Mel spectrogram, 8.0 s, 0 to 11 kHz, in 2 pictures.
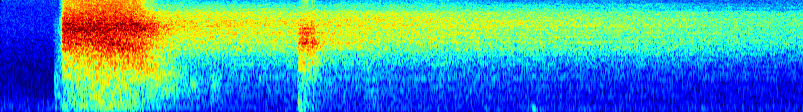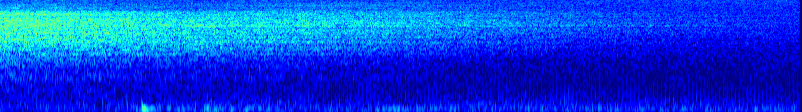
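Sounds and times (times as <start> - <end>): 
diesel truck air brakes: 0.3 - 6.7.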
